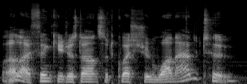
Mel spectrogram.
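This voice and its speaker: A man's voice: mid-range voice, expressive, brisk. A man joking wryly in casual banter as a player in a storytelling game. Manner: joking, wry. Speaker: player in a group gamebook session.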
